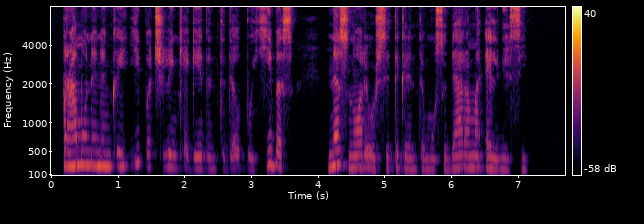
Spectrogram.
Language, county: Lithuanian, Vilnius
